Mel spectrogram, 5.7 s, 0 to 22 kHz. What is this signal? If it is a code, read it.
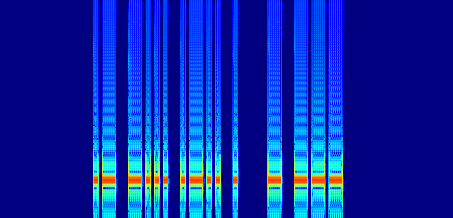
Morse code, heard as a keyed tone, about 22 wpm, 700 Hz. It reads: ABLE TO
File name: Build A Phrase - 2-Word Phrases - 22wpm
